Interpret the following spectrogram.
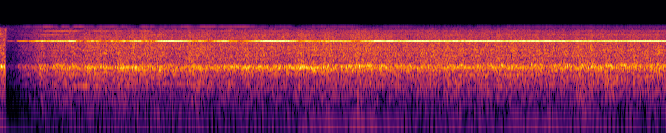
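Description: Steady hiss with a constant high-pitched electronic whine, starting abruptly after a brief dropout at the very beginning.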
